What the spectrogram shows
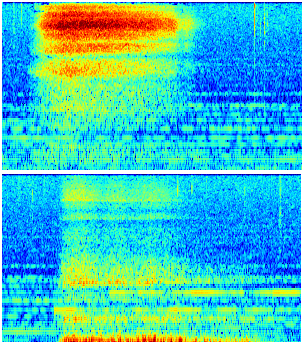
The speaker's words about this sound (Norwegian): La oss bare starte med et dypt pust helt ned i magen.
